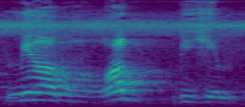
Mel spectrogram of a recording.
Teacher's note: maka cara membacanya adalah menyatukan huruf nun ke dalam huruf ra. Contohnya mir rabbihim, tanpa meninggalkan sifat takrir dari huruf ra tersebut. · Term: idghamun bil ghairi gunnah, idgham bil ghairi gunnah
